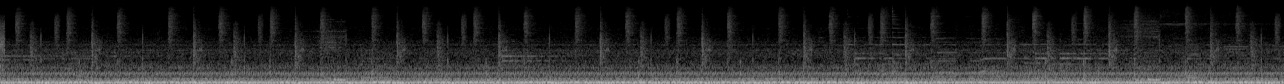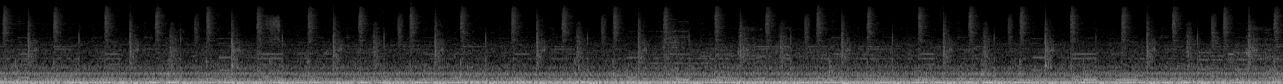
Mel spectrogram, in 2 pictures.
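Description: A 50-year-old small airplane's engine drones steadily inside the cabin in flight, a loud, constant roar with no breaks for the whole stretch.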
